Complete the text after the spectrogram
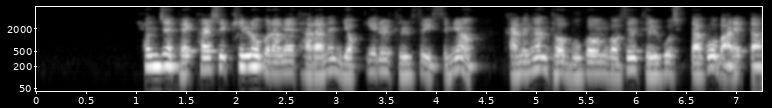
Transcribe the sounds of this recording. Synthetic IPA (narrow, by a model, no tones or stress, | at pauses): çjʌnd͡ʑe̞pe̞k̚pʰaɭɕ͈ip̚kʰiɭːoɡɯɾame̞taɾanɯnjʌk̚k͈iɾɯɭtɯɭs͈uis͈ɯmjʌ | kanɯŋɦantʌmuɡʌunɡʌsʰɯɭtɯɭɡoɕʰi̥p̚t͈aɡomaɾɦe̞t̚t͈a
